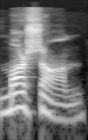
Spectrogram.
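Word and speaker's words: Marchand: It's spelled Marand M A R C H A N D but it's pronounced Marshon.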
